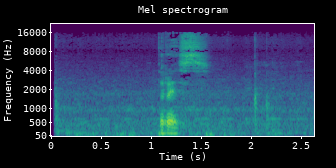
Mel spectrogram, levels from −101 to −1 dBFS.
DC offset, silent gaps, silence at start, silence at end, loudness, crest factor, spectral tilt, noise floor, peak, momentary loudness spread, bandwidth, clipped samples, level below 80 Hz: under 0.1%; none; 0.05 s; 0 s; -26 LUFS; 24 dB; -3 dB/octave; -46 dBFS; -8 dBFS; 24 LU; 16.5 kHz; under 0.1%; -54 dBFS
